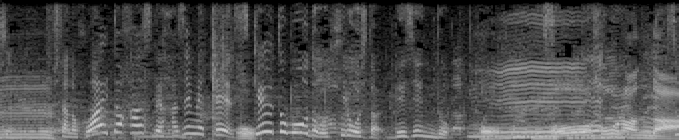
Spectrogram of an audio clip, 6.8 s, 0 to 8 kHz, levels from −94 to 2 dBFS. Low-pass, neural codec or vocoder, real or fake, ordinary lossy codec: none; none; real; none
